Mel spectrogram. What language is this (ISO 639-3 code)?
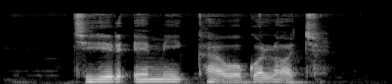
luo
